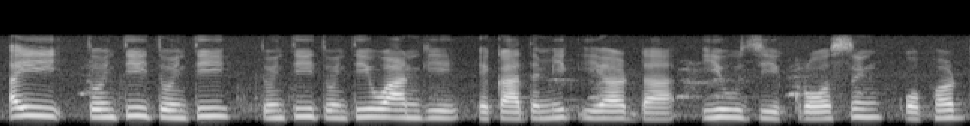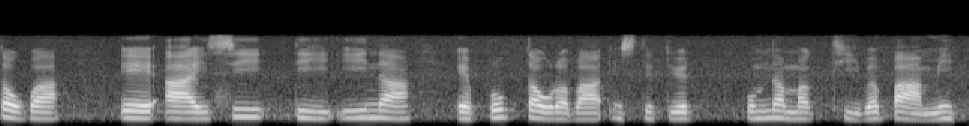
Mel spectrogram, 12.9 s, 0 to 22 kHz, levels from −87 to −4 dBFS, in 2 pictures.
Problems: background sounds at intervals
